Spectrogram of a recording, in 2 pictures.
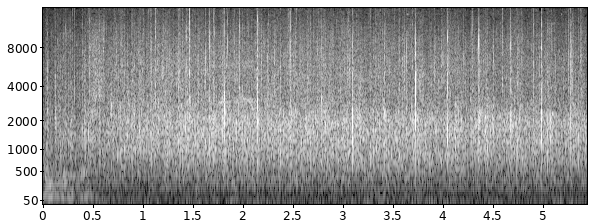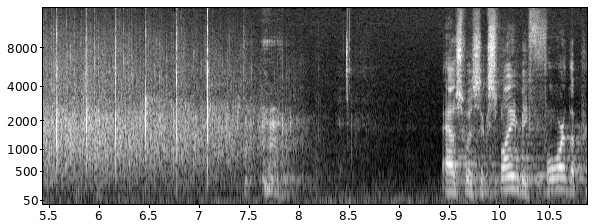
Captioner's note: applause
